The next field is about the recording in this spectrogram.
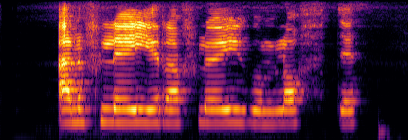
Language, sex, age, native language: Icelandic, female, 7, Icelandic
